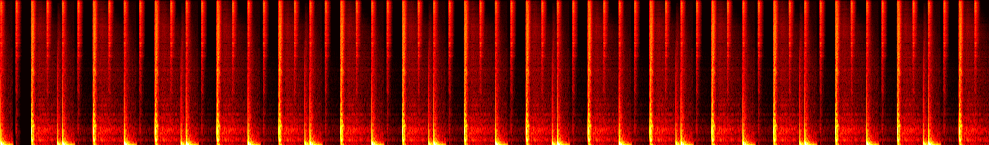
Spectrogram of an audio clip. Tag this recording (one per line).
beat
drum
hip
hop
loop
sample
